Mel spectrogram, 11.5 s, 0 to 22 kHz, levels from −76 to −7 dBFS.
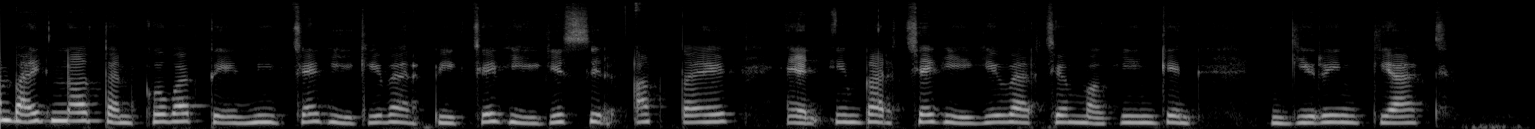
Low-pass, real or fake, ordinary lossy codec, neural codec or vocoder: none; fake; none; codec, 44.1 kHz, 2.6 kbps, SNAC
